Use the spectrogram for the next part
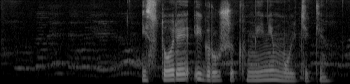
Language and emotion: Russian, neutral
